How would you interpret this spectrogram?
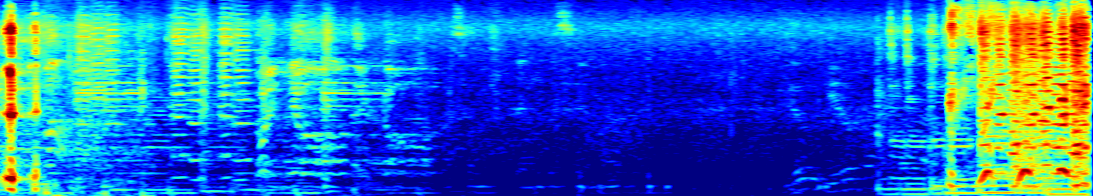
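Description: A recorded norteño song fades out over a few seconds, followed by a brief silence, then a loud, full band tune abruptly starts up and continues to the end.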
